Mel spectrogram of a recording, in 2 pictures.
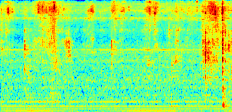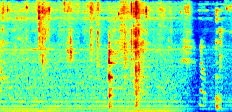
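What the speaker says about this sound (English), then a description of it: "I'm mixing this up" Pumpkin bread batter being mixed in a bowl: a continuous soft rubbing and stirring scrape over a steady low hum, with a few sharper knocks near the end.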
